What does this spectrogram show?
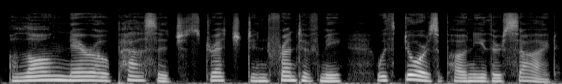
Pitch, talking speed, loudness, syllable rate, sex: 170 Hz, 150 wpm, -18 LUFS, 3.9 syllables/s, female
